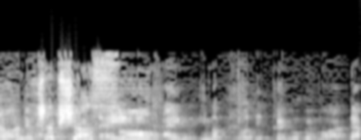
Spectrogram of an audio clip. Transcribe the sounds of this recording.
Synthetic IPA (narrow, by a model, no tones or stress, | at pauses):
ɐnixoʃevʃeasuɐimimɐpχiɾot̪it̪̚kɐjmubemoad̪a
